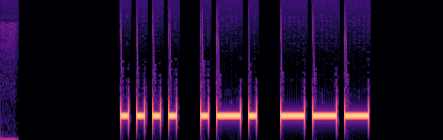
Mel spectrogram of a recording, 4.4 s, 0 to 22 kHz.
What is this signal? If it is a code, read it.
Morse code, heard as a keyed tone, about 15 wpm, 700 Hz. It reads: HRO
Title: USA Call Sign Postfixes - 3 Letters 15wpm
